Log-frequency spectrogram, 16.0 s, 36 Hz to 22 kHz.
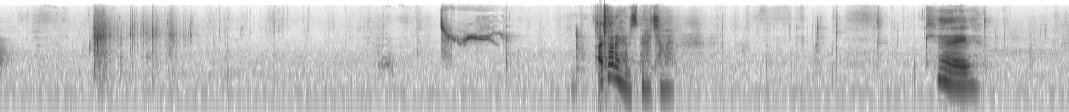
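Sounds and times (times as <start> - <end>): high wavering squeal: 6.6 - 7.8.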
